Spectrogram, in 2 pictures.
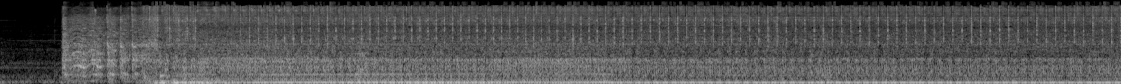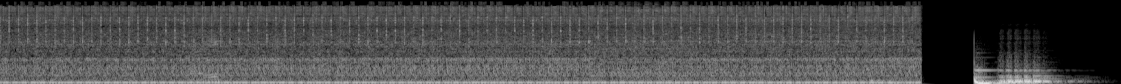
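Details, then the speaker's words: Dodge Ram 5.7 Hemi V8 idling after start; quick light ticking from exhaust manifold leak where two bolts are missing/broken (one holding heat shield), carbon soot marking escaping exhaust gas. "Aquí está el carbón donde se está saliendo la el gas, donde se oye el rollito."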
